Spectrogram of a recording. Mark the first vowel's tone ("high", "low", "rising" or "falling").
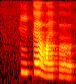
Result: high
